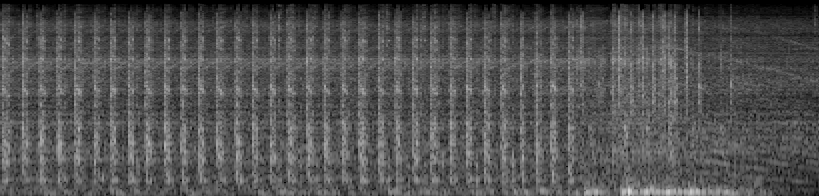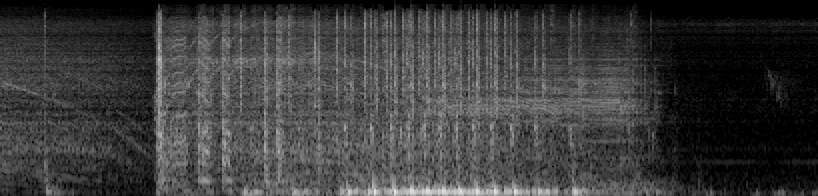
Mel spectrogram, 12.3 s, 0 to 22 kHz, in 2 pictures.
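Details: 1989 Ford Probe GT parts car, after incremental ignition repairs; cranks with a steady churn, then catches and stumbles unevenly, dying and refiring roughly. Misfiring rough start; mouse-chewed fuel injector plugs found afterward.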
